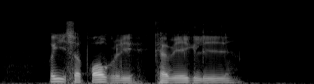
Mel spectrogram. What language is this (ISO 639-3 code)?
dan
